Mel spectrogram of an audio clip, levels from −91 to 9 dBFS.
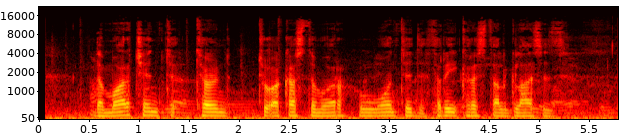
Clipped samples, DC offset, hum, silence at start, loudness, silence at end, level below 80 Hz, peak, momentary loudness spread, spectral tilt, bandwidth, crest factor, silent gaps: under 0.1%; under 0.1%; none; 0.05 s; -27 LUFS; 0 s; -38 dBFS; -8 dBFS; 12 LU; -6.5 dB/octave; 14.5 kHz; 18 dB; none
